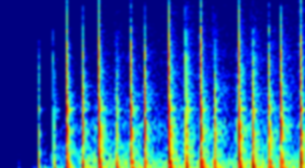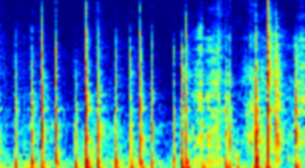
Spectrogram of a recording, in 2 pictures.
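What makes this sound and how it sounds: A small printed cardboard gift box holding nail polish bottles behind a window is held in both hands and tapped with long painted nails, giving about thirty quick, dry clicks with almost no ring. Toward the end the taps mix with a soft, hissy scratching of the nails across the box.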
